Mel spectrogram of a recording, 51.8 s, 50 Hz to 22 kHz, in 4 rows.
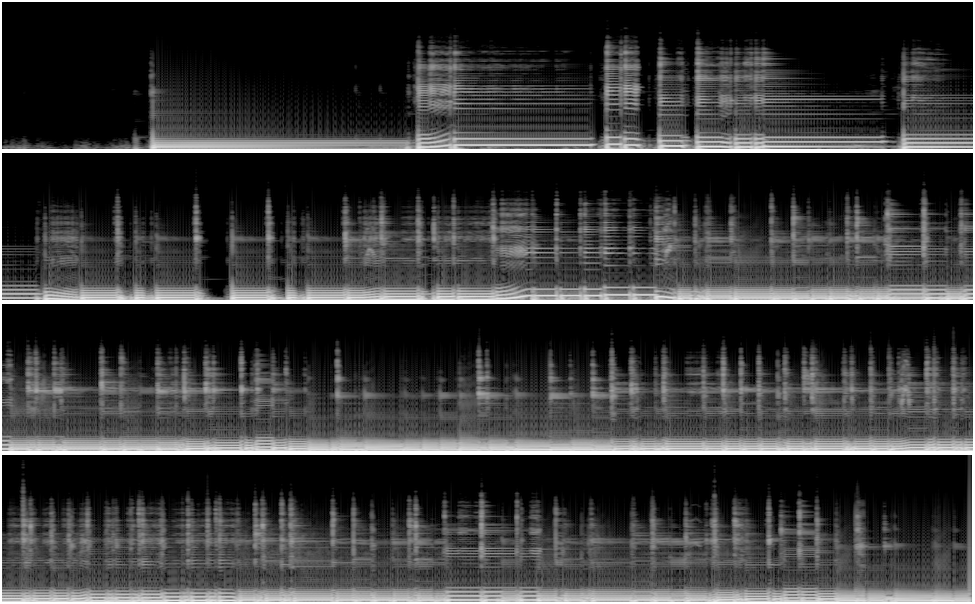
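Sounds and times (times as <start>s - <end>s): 
bass: 0.0s - 51.7s.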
